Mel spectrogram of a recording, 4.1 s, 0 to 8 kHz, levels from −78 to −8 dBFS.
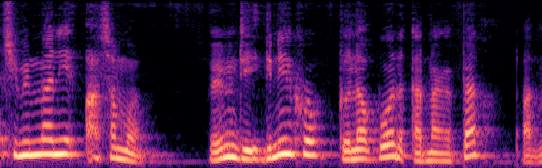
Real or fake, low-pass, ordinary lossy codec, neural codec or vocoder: fake; none; none; codec, 16 kHz, 0.5 kbps, FunCodec, trained on LibriTTS, 25 frames a second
